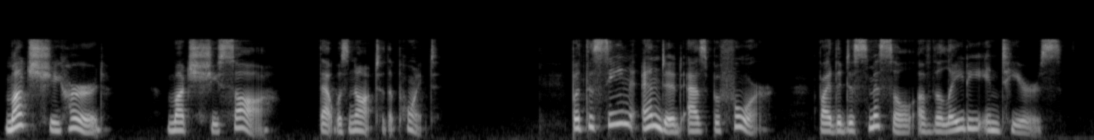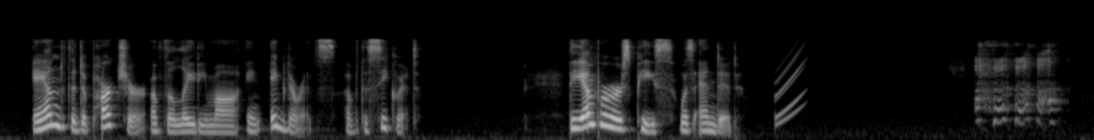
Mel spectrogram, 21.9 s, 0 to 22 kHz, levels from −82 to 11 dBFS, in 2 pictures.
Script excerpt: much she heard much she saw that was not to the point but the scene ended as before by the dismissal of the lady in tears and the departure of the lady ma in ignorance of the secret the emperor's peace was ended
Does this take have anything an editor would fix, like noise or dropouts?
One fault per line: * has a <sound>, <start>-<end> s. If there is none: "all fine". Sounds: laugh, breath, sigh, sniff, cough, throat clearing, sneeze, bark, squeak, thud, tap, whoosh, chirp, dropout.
* has a chirp, 18.7-19.0 s
* has a laugh, 20.4-21.7 s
